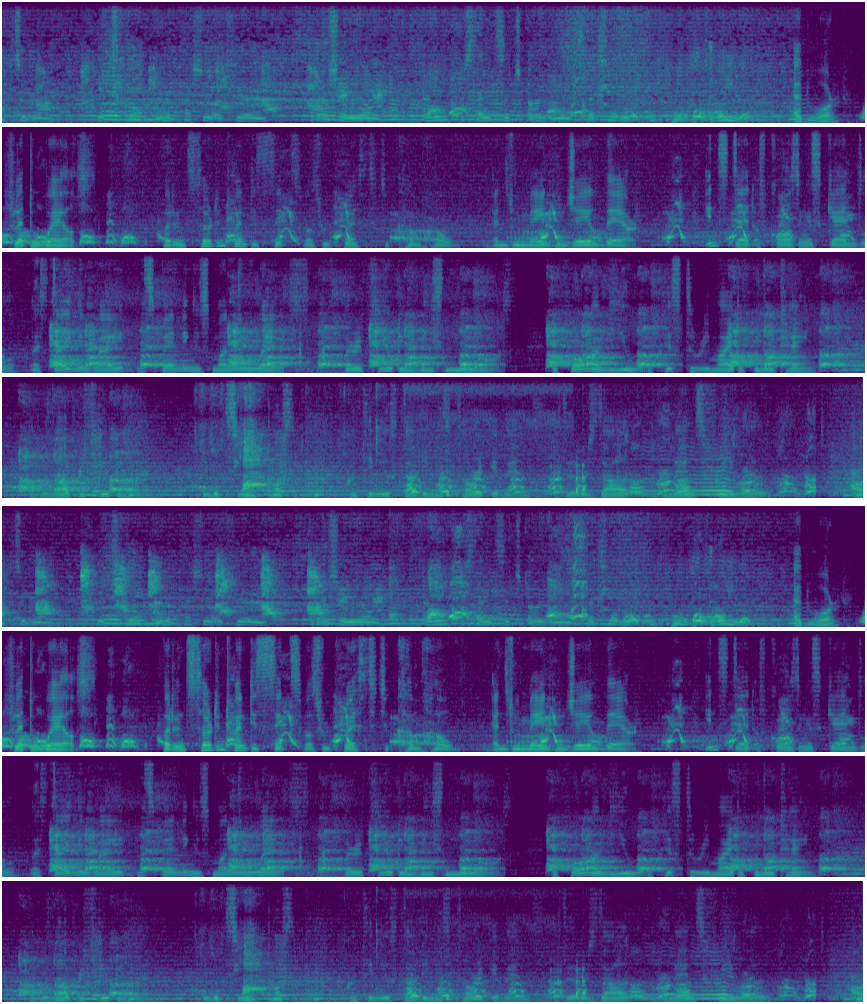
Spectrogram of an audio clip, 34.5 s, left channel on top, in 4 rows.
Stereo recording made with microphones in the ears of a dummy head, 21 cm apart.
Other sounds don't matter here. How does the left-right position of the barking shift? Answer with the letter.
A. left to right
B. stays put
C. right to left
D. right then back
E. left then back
C.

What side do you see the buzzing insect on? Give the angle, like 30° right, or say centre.
30° left.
